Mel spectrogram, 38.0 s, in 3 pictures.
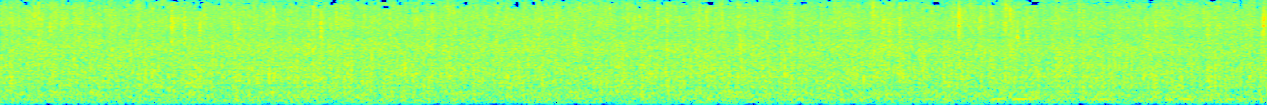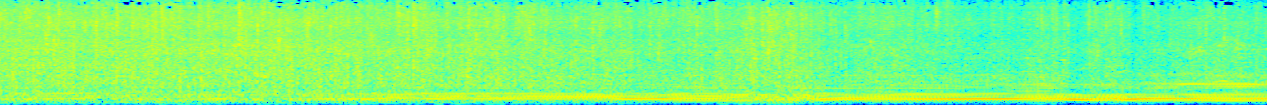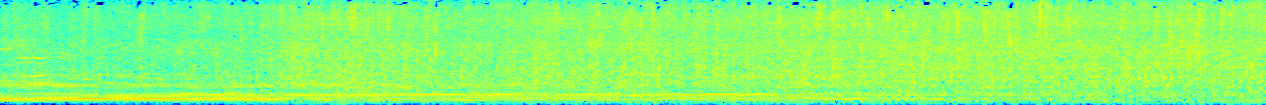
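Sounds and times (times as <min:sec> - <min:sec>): heavy rain pouring: 0:00.0 - 0:38.0
low engine-like hum: 0:16.3 - 0:35.5.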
